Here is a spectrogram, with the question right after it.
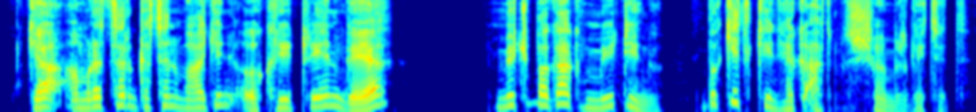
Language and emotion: Kashmiri, fearful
